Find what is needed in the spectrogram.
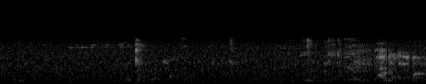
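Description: Quiet room with a few faint, short clicks, the clearest about a second and a half in and a weaker one just after two seconds.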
